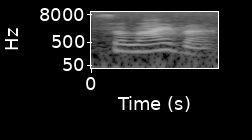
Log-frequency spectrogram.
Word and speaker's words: saliva: there we go saliva saliva okay okay the tonic accent is on the second syllable saliva okay hello again cute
